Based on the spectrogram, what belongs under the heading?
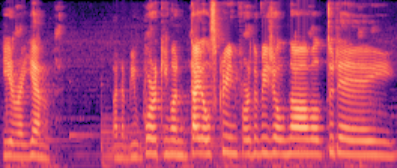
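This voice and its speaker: With a fairly high pitch and a steady tone, this woman talks at a normal speed while drawing on stream. She's a VTuber art streamer and game developer, thinking aloud playfully and teasing herself as she moves between English and Spanish, accompanied by background music.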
